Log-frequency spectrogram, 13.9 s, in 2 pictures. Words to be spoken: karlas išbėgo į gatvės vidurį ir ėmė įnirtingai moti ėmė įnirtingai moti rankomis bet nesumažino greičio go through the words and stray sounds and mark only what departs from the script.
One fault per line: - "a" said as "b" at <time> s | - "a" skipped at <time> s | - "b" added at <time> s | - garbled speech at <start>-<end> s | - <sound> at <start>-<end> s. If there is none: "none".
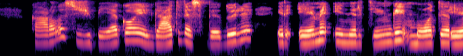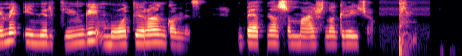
- thud at 12.9-13.2 s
